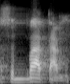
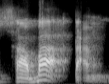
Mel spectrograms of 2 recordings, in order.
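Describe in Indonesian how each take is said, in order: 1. Vokal pertama adalah 'e' lemah. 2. Vokal pertama adalah 'a' penuh.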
